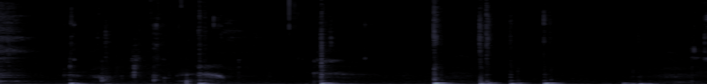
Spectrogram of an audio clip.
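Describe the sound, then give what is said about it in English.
Faint, dull clicks of a finger slowly pressing number keys on a calculator, several irregularly spaced taps with pauses between them and no talking. “very slowly finger typing math. Painfully slowly.”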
